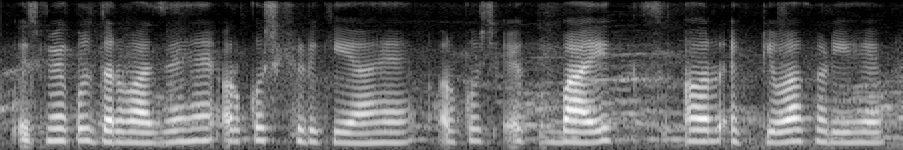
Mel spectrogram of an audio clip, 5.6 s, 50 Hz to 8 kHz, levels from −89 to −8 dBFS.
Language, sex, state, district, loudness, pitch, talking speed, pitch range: Hindi, female, Uttar Pradesh, Shamli, -20 LUFS, 225 Hz, 170 wpm, 205-235 Hz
